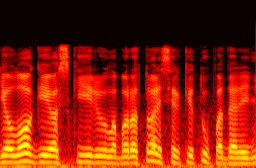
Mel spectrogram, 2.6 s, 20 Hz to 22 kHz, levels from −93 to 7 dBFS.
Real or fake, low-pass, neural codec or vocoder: real; 7.2 kHz; none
